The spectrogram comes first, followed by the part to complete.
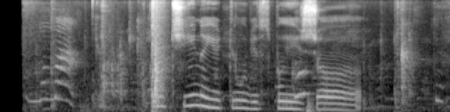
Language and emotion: Russian, sad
